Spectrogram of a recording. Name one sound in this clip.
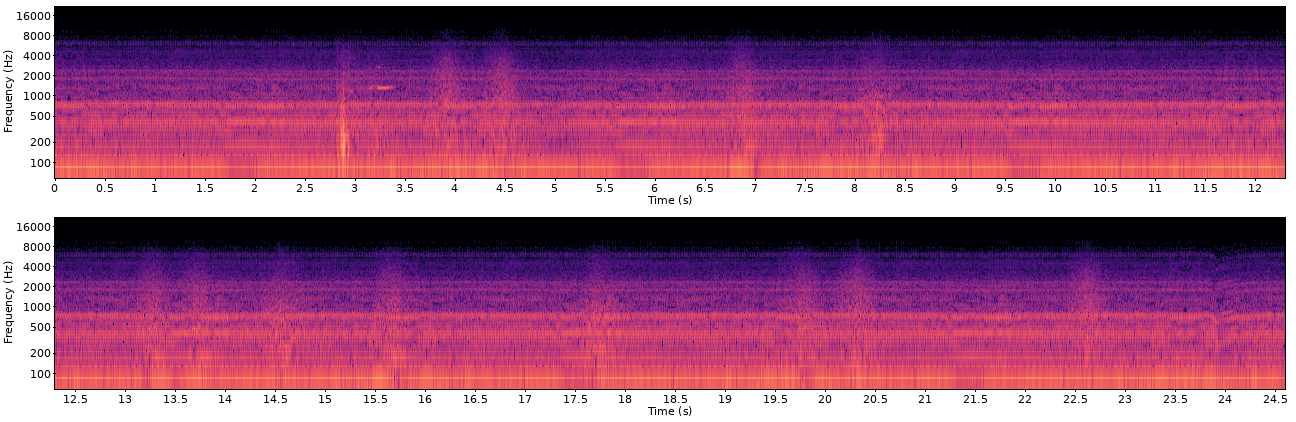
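A motorcycle engine drones steadily at high speed.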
